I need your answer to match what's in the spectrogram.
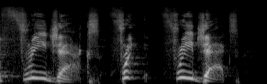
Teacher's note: free free Jacks big first soft second syllable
